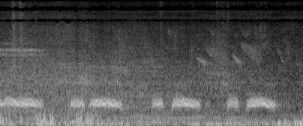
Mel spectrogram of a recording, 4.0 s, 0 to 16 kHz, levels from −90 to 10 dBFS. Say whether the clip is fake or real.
real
